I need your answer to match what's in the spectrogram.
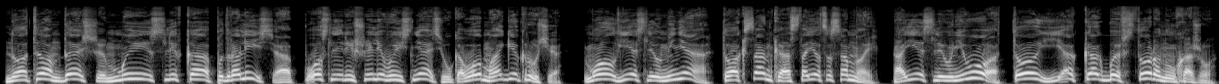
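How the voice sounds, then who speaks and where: A sulky, guilty teenage boy, voiced by a man reading an audiobook. He talks higher than an adult and mumbles sheepishly. The sound is close and dry. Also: very animated, moderate pace, hardly any pauses, warm tone, dry recording.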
